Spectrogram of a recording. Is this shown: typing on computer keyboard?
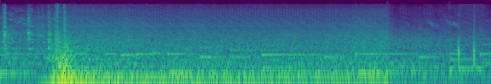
no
